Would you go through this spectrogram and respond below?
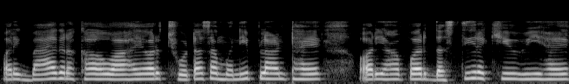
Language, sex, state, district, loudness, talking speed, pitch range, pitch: Hindi, female, Punjab, Kapurthala, -17 LUFS, 200 wpm, 235-255 Hz, 245 Hz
